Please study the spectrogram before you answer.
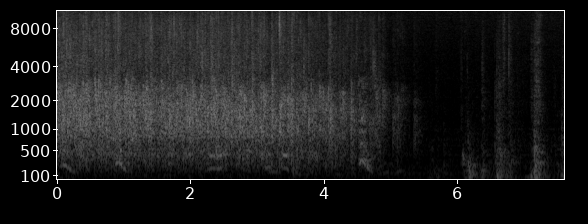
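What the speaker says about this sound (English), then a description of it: "So they deserve a round of applause because they were a big part of this too." Audience applause at a commerce department presentation, loud dense clapping that fades out around the midpoint, followed by scattered thumps and shuffling noises near the end.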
